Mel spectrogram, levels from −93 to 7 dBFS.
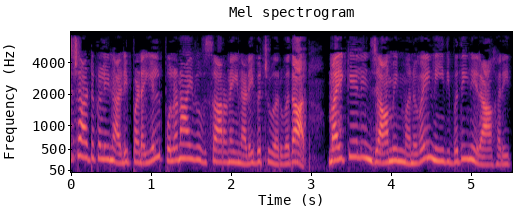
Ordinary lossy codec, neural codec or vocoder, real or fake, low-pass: AAC, 32 kbps; none; real; 7.2 kHz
